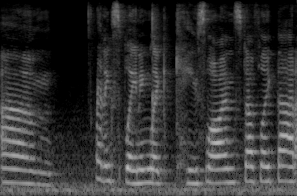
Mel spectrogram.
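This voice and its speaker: In a western Canadian accent, a woman speaks at a fairly slow pace with audible room echo. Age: 20s. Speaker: lifestyle vlogger. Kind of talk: casual channel introduction. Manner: casual, filler-heavy (like, um).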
